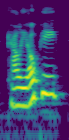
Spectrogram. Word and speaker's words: Calliope: And Calliope, I believe is how you pronounce that. Lots of people told me I pronounced it incorrectly in the last video I mentioned this in. So I think that is correct, Calliope.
